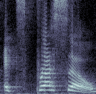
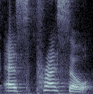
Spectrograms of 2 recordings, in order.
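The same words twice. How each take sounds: First: The first syllable has an x sound. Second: The first syllable has a plain s sound. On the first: The speaker calls it wrong. "Many people tend to say it as espresso, but it's not espresso. It doesn't have X in the spelling" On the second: The speaker calls it right. "The correct pronunciation is just the way it is spelled"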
